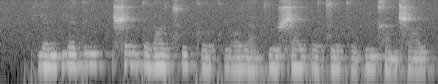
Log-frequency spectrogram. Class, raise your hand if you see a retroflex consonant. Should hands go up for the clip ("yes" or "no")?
yes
